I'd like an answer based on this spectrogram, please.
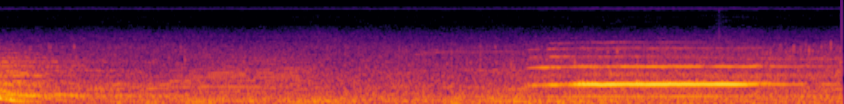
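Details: Singing whale gives a short falling squeal, then after a quiet pause a long steady pure tone rich in overtones lasting about a second.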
